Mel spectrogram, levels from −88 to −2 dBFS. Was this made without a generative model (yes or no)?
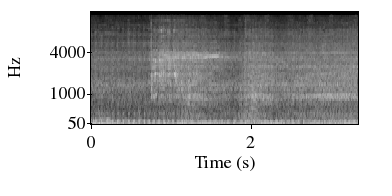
yes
